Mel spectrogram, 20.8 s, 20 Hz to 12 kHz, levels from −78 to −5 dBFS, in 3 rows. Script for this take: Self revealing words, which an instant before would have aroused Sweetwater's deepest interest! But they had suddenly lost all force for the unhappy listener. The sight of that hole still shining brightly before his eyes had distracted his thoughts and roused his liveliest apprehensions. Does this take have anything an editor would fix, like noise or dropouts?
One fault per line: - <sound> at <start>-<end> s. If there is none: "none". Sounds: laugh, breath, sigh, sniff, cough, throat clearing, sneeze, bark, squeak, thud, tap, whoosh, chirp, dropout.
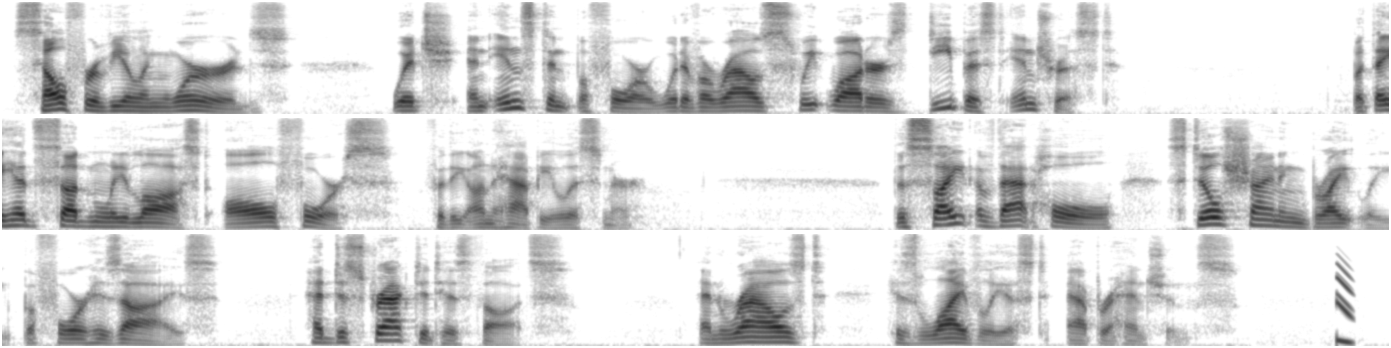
- chirp at 20.5-20.6 s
